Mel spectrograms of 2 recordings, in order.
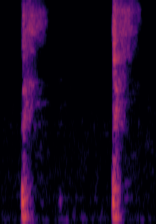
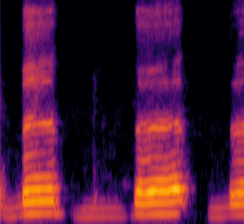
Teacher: A labial sonora, por que é sonora? Porque a corda vocal vibra junto com a oclusão. Quando você põe os dois lábios aqui, se você não vibra a prega vocal, ela é muda, então é P. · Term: labial muda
